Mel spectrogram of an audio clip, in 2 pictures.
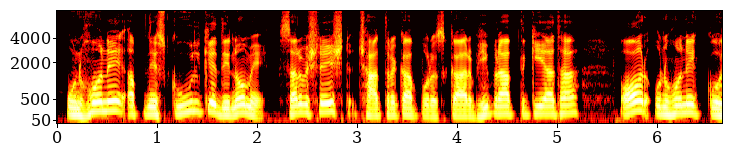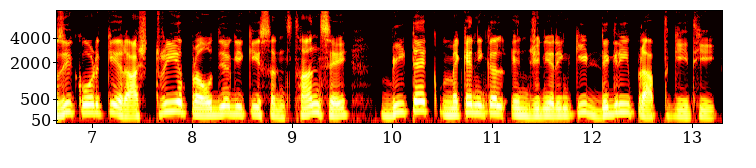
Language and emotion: Hindi, neutral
